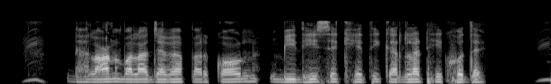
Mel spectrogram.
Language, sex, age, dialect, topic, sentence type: Magahi, male, 18-24, Central/Standard, agriculture, question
